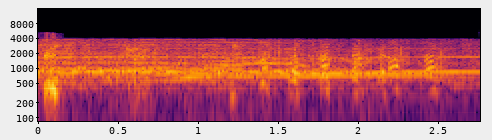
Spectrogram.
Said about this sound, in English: That's right. We got to give a round of applause, of course.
